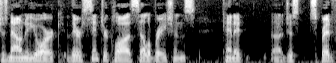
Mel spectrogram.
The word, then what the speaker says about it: Sinterklaas: name Santa Claus was derived from the Dutch Sinterklaas which the that's the pronunciation of Sant Saint Nicholas it says here the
